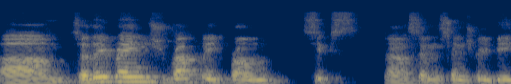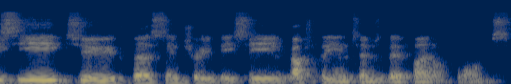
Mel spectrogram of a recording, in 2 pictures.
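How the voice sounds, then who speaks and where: The speaker talks with an Australian accent at a moderate pace. The intonation is lively, with hardly any pauses. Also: man, medium pitch for a man. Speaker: academic presenter. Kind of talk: lecture. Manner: hesitant, many fillers.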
